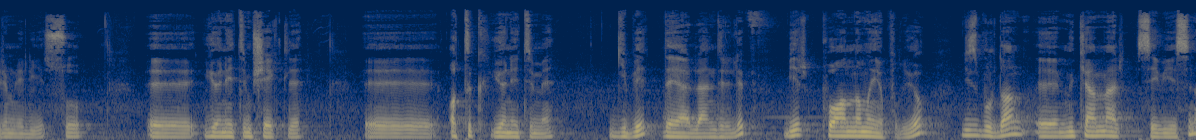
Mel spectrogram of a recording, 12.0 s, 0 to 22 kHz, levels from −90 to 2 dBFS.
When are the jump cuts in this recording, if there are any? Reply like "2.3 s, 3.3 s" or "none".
6.6 s

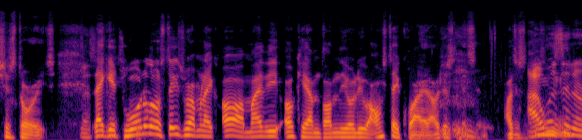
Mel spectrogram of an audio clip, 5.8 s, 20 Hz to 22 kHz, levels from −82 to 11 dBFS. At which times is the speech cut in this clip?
3.2 s

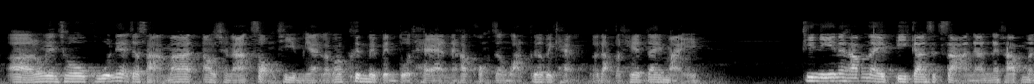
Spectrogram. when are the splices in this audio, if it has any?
none

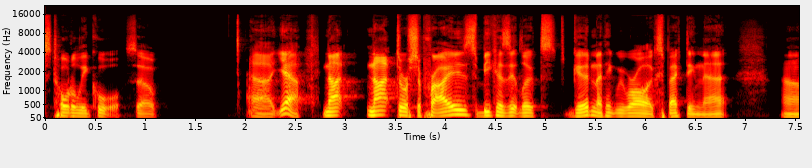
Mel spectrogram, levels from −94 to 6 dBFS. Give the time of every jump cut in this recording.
2.7 s, 3.5 s

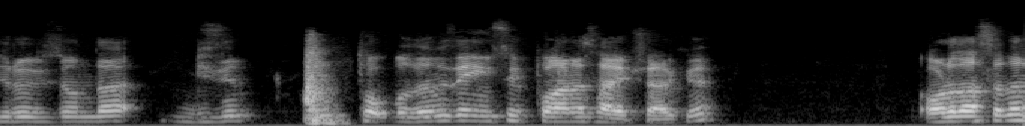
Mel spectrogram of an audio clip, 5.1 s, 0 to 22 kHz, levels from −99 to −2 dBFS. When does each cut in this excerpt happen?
none

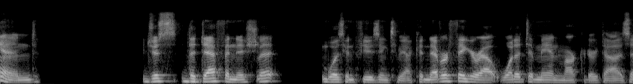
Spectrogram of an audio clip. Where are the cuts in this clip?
2.6 s, 3.4 s

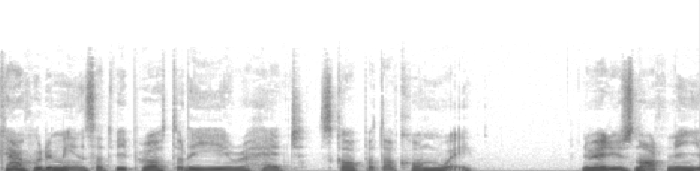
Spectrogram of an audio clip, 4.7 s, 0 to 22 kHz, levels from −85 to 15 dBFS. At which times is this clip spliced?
1.2 s, 2.1 s, 2.6 s

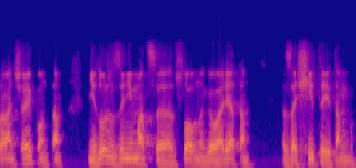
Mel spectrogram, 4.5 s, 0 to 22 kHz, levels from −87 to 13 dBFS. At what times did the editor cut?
2.2 s

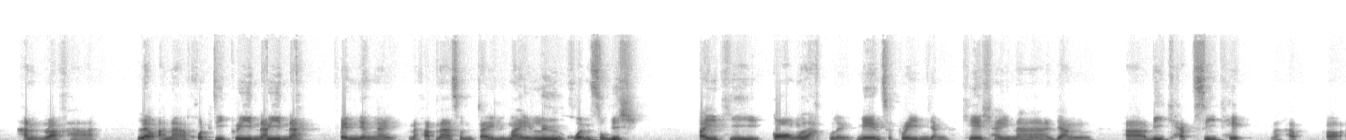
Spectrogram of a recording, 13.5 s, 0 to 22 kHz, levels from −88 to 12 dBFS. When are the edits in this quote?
2.1 s, 2.7 s, 9.6 s

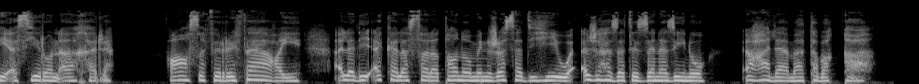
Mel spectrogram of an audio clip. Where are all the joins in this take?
none

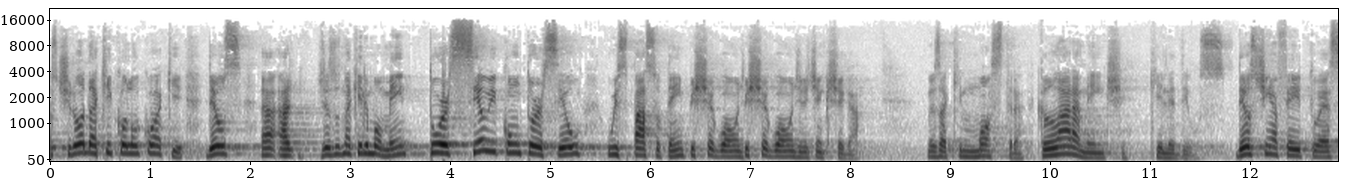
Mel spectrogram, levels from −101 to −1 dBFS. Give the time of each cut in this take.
3.6 s, 6.9 s, 8.9 s, 9.8 s, 11.8 s

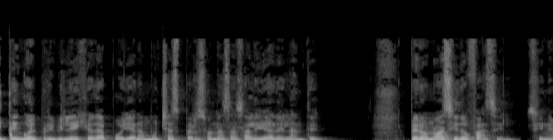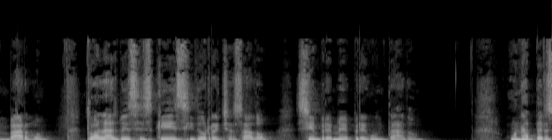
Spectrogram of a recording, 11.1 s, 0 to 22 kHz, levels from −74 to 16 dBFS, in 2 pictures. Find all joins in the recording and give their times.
5.2 s

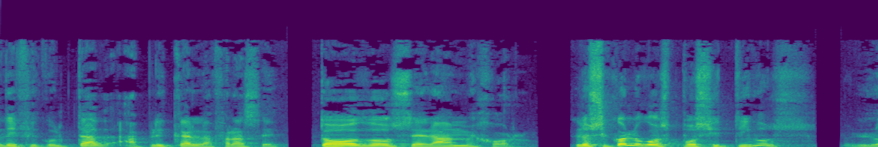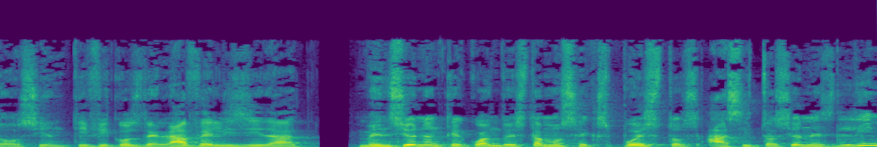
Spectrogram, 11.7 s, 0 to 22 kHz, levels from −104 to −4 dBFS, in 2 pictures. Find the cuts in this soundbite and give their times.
none

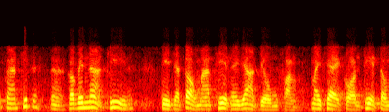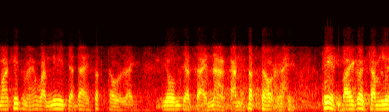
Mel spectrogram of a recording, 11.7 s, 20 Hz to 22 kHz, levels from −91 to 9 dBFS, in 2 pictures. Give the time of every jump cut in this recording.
4.6 s

